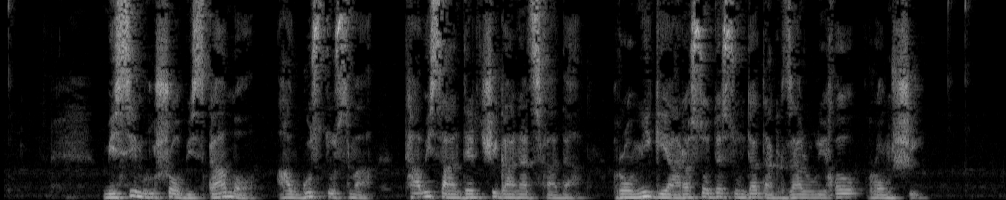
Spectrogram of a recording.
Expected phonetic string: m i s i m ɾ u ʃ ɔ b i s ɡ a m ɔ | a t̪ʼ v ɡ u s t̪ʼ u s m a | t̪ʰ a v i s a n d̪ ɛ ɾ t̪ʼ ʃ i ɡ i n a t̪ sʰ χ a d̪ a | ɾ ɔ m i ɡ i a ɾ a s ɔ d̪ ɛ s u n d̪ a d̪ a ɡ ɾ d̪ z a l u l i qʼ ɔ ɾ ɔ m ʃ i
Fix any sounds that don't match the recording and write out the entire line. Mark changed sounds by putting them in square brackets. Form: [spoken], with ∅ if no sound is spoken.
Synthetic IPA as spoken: m i s i m ɾ u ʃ ɔ b i s ɡ a m ɔ | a [∅] v ɡ u s t̪ʼ u s m a | t̪ʰ a v i s a n d̪ ɛ ɾ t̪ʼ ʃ i ɡ [a] n a t̪ sʰ χ a d̪ a | ɾ ɔ m i ɡ i a ɾ a s ɔ d̪ ɛ s u n d̪ a d̪ a ɡ ɾ d̪ z a l u l i qʼ ɔ ɾ ɔ m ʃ i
